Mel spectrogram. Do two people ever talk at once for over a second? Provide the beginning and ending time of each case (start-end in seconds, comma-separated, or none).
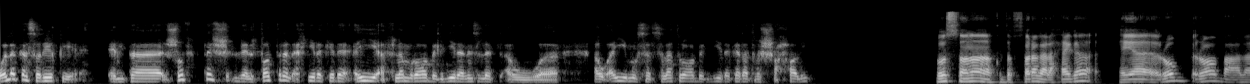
none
